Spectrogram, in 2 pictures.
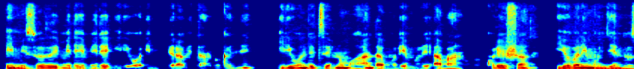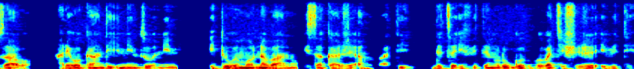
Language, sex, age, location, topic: Kinyarwanda, male, 36-49, Nyagatare, agriculture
